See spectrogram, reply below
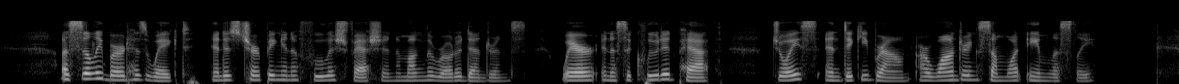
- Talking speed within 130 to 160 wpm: Yes, average, 140 wpm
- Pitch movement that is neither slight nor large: Yes, average, 3.0 semitones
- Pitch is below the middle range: No, high, 190 Hz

